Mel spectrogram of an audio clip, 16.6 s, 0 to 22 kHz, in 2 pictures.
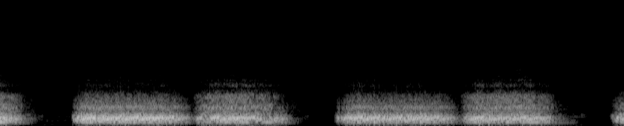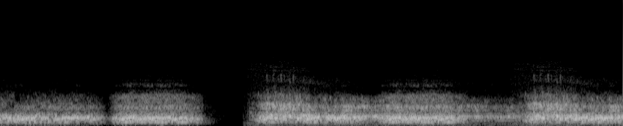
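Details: Loud, coarse, low-pitched rumbling breath sounds at about 17 breaths a minute from the lungs of a long-term smoker; abnormal lung sounds.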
